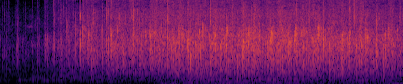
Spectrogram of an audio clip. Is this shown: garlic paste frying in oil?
no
